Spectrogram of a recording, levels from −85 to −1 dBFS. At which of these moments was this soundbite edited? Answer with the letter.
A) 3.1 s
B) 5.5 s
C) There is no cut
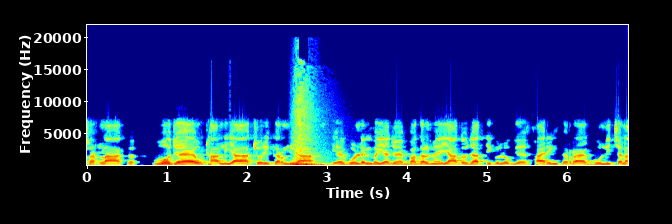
A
